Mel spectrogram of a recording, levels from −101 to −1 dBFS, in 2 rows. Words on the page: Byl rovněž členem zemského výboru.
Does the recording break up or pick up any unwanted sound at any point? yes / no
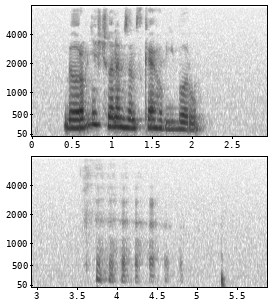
yes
